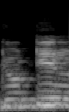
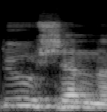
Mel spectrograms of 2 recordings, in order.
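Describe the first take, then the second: First: The middle consonant is a plain t sound. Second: The middle consonant is an sh sound. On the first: It follows the spelling letter by letter. The speaker calls it wrong. "ಕರೆಕ್ಟಾಗಿ ಓದಿದ್ರೆ" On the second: It is how the word is actually said. The speaker calls it right. "ಆದ್ರೆ ಅದು ಟ್ಯೂಷನ್ ಅಂತ"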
